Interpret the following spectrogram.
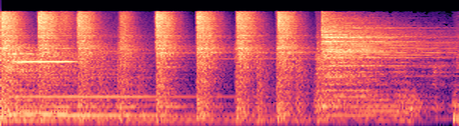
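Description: Live rock band with electric guitars, bass guitar and drum kit playing a held chord under regular drum and cymbal hits. The hits stop about four seconds in and the chord dies away near the end.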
